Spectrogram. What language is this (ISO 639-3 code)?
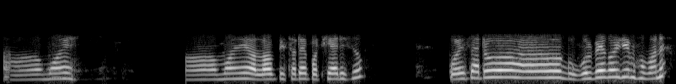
asm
